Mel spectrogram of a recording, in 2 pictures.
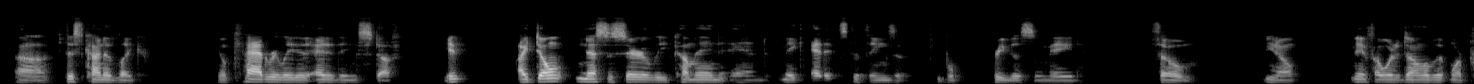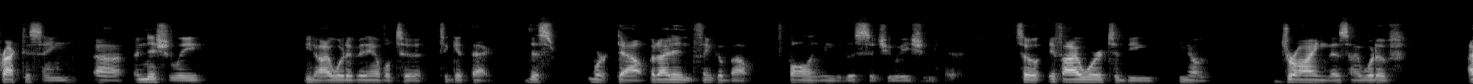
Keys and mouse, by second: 0.0 ctrl+middle click, 0.3 middle click, 0.6 shift+middle click, 1.1 middle click, 2.0 middle click, 2.4 ctrl+middle click, 2.7 middle click, 3.5 ctrl+middle click, 3.8 shift+middle click, 4.2 middle click, 4.8 ctrl+middle click, 5.1 shift+middle click, 5.5 middle click, 6.7 middle click, 7.1 shift+middle click, 8.3 ctrl+shift+middle click, 9.8 shift+middle click, 10.4 middle click, 10.9 ctrl+middle click, 11.2 shift+middle click, 11.5 middle click, 12.0 alt+middle click, 12.8 ctrl+middle click, 13.4 shift+middle click, 18.2 ctrl+middle click, 18.6 shift+middle click, 24.6 ctrl+middle click, 25.1 shift+middle click, 25.4-26.6 middle drag, 27.0 ctrl+middle click, 28.0 shift+middle click, 28.3 middle click, 28.8 shift+middle click.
